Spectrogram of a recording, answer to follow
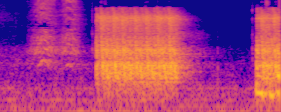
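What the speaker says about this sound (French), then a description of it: "Donc il peut faire une rafale." A PANXER Eilik toy robot's cannon plays an electronic burst-fire effect: short rattling volleys, one long sustained stretch of rapid gunfire, then a fresh burst cutting in at the end, loud and close.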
